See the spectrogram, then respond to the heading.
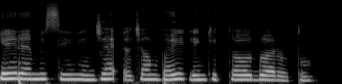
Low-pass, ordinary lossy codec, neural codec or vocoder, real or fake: none; none; codec, 44.1 kHz, 2.6 kbps, SNAC; fake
